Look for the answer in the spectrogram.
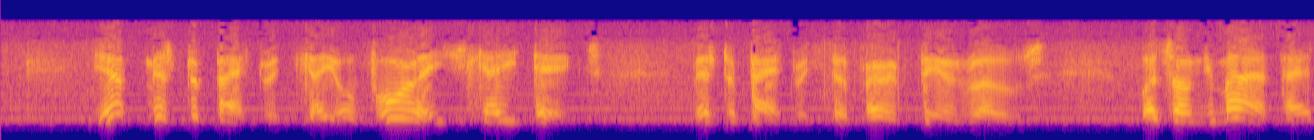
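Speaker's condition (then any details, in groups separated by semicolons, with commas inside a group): Slurred speech; stroke 3 years ago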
